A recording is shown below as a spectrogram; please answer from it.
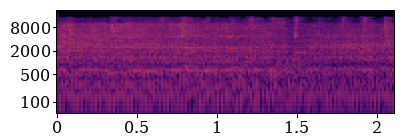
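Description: CF Moto 520L ATV's single-cylinder engine running at a steady pace while riding over grass, a constant hum with no gear change or rev.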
